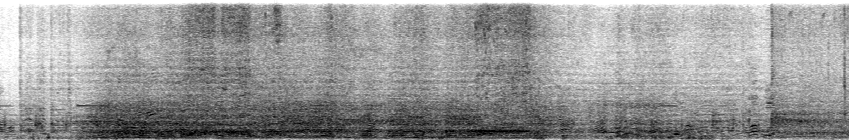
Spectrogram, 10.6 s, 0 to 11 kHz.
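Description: An off-road 4x4 engine revs hard under load.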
